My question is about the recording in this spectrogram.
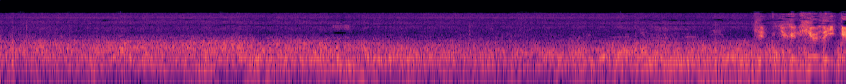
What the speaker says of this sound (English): You can hear the aircraft overhead right now.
